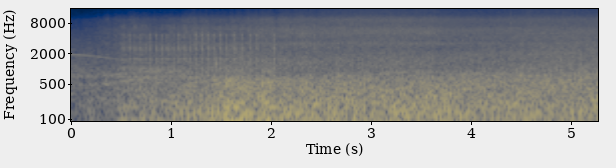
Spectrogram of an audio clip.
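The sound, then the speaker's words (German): Roaring storm at sea at force 9 to 11 aboard a ship bound north-northwest for Crete, a continuous loud rush of wind and crashing surf that swells slightly early on and then holds steady without talk. “Kurs Nord-Nordwest. Zwischenziel Insel Kreta, Sturmstärke 9 bis 11, an Bord Hans Tucher aus Nürnberg.”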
